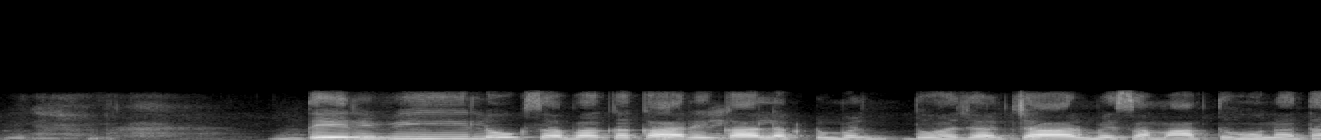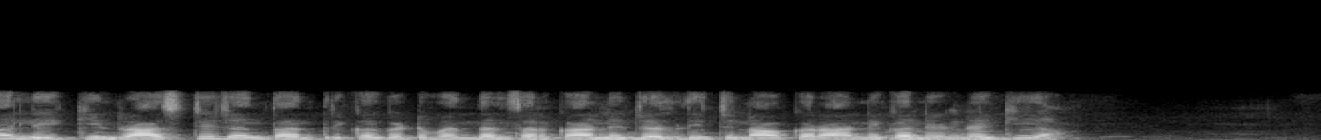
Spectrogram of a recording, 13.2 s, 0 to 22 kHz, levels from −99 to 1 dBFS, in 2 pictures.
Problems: background conversations at intervals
